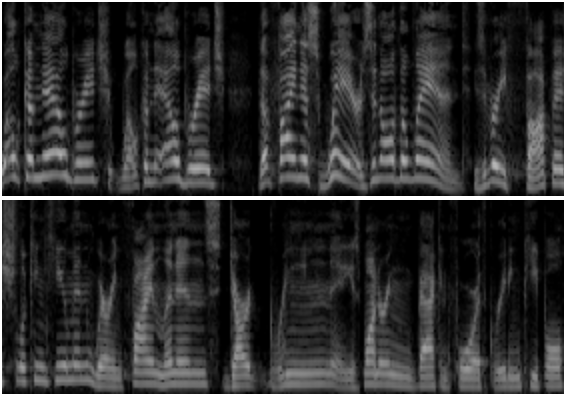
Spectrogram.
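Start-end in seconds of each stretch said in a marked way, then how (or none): 0.0-4.7 very high, shrill, yelling cry. Describing a market, the narrator voices a wandering greeter, yelling greeter.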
